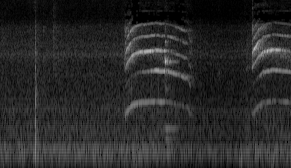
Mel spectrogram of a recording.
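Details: Domestic cat reacting to animal sounds played to it: two loud, drawn-out meows with rich harmonics, the first arching slightly downward, the second rising then flattening, after a quiet start with a single click.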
